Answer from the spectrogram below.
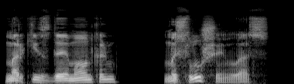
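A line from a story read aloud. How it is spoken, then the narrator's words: Calm. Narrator (Russian): спокойно произнес ветеран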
